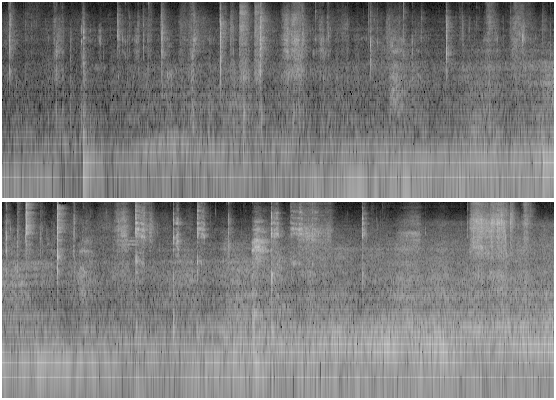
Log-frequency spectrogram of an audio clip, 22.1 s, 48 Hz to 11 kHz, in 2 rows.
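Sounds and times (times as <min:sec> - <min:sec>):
steady low hum: 0:00.0 - 0:22.0
cutlery clinking against a bowl: 0:13.6 - 0:15.2, 0:16.4 - 0:17.4.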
